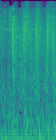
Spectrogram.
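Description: Meteor and explosion spell attacks from the Sorceress class in the video game Lost Ark burst in rapid succession, a dense, loud volley of booming impacts that barely lets up.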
